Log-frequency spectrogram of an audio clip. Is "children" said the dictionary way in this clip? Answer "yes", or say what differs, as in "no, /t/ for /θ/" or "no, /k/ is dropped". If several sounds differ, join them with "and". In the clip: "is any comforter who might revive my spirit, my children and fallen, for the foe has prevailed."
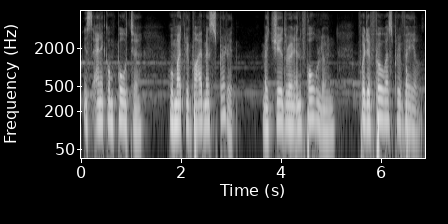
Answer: yes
